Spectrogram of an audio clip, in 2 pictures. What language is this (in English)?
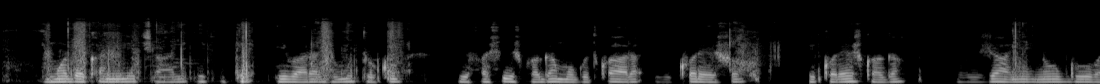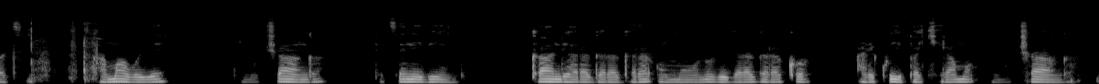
Kinyarwanda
